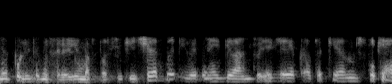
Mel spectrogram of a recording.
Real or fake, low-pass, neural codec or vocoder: fake; 3.6 kHz; codec, 24 kHz, 1.5 kbps, HILCodec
